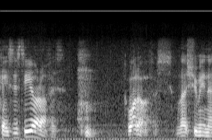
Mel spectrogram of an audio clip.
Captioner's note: chuckles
